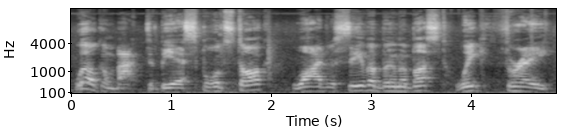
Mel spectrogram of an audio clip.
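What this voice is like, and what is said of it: Unconvincing put-on accent. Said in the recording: “It's not a real accent there. ... gave it a go.”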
